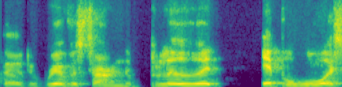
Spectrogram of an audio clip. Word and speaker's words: Ipuwer: Ipuwer is spelled I-P-U-W-E-R.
